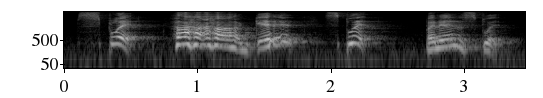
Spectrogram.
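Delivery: high, loud joke punchline with a hearty laugh; hammed-up punchline. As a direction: crack up at your own joke. Uncle laughs at own punchline.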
